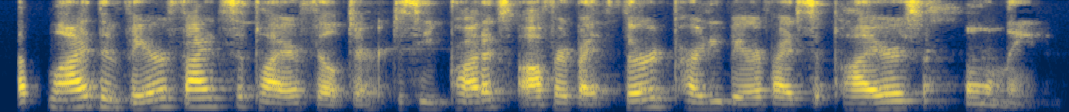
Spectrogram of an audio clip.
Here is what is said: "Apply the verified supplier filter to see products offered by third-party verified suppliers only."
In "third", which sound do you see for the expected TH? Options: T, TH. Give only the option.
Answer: TH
